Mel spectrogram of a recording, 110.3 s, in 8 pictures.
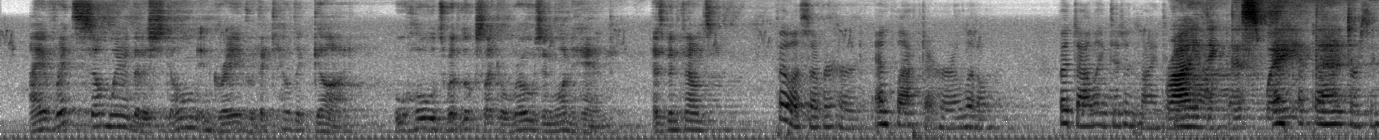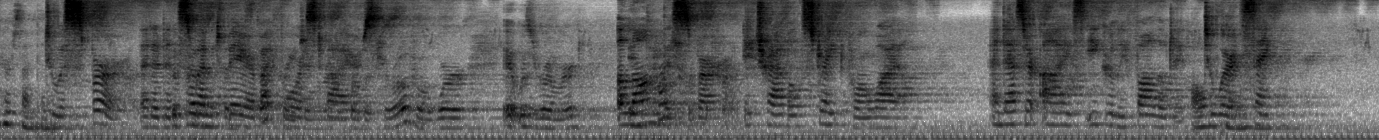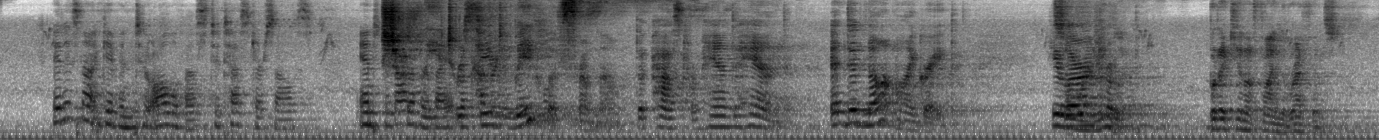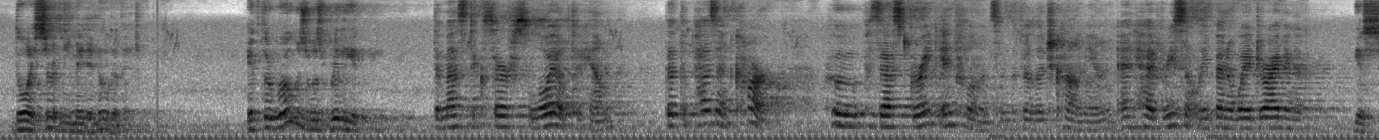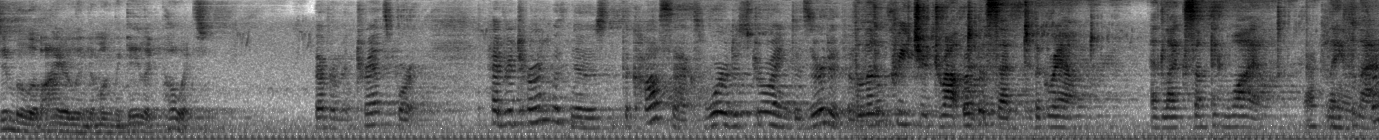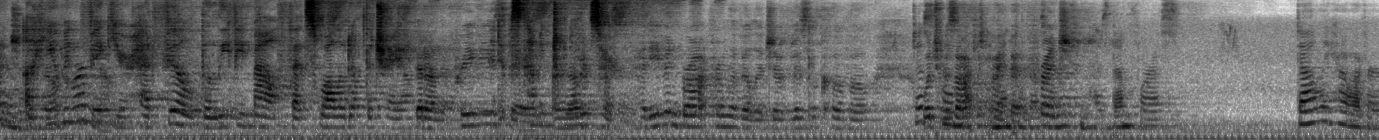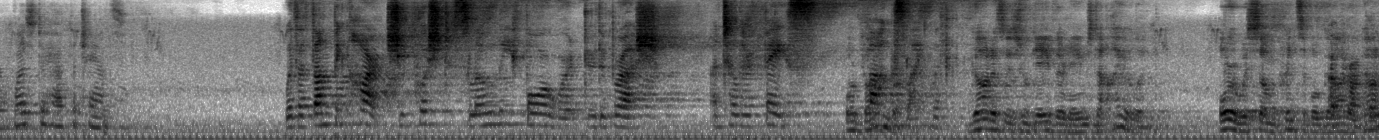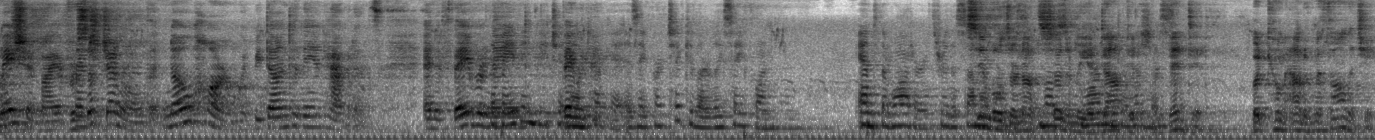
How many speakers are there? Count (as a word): four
